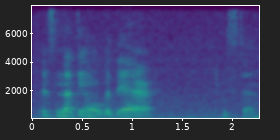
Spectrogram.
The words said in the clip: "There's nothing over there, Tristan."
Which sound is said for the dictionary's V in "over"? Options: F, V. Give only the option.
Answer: V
